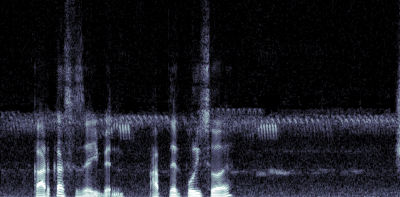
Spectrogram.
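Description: Crickets chirring in a steady, high, even trill, laid under a man's voice narrating in Bengali for the first half.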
